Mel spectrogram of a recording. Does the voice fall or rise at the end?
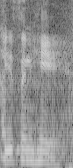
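fall. The pitch falls at the end. The speaker is sure and expects a yes. The speaker calls it right. "If you expect a confirmation, then you have a falling tone"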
